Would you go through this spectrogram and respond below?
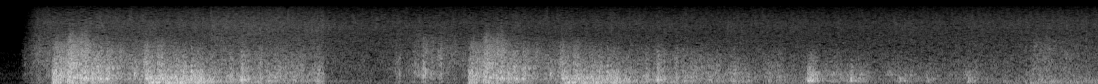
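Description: Heavy rain pours steadily in Lakhtar taluka, Surendranagar, Gujarat, while loud rolling thunder rumbles in repeated bursts close by.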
